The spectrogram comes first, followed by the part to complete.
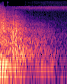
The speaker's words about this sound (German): In diesem Augenblick schoss ich.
